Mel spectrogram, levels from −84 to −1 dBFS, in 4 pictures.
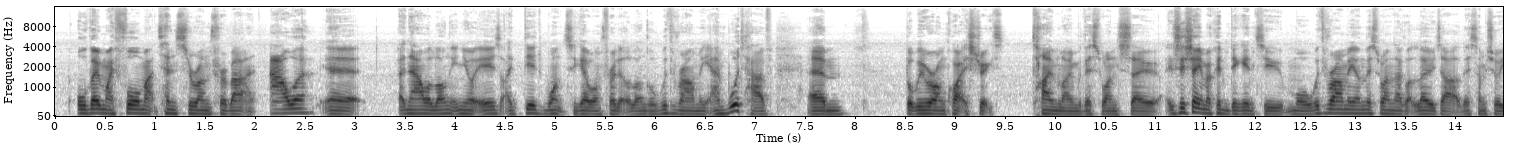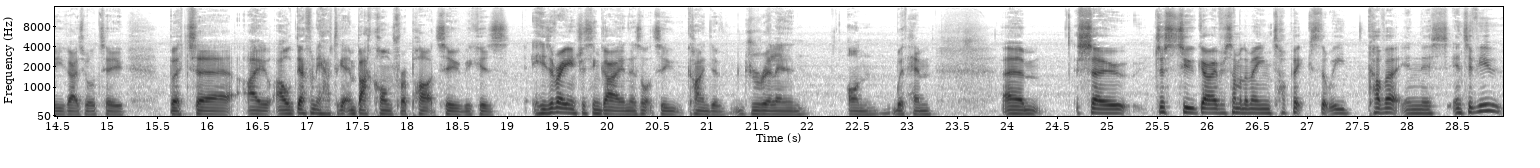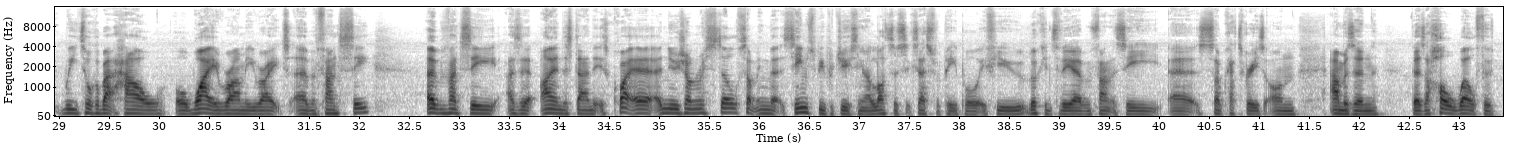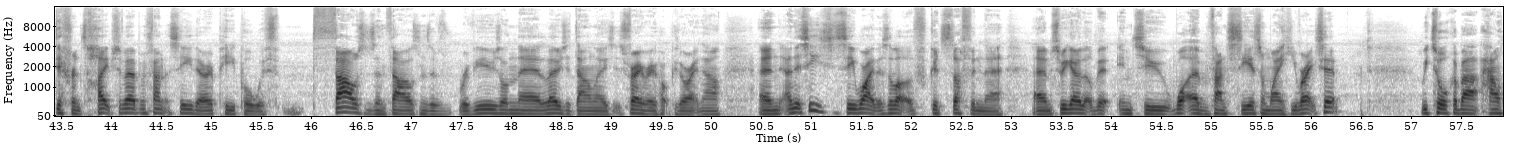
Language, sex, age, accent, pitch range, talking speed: English, male, 20-39, British, 105-130 Hz, 240 wpm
